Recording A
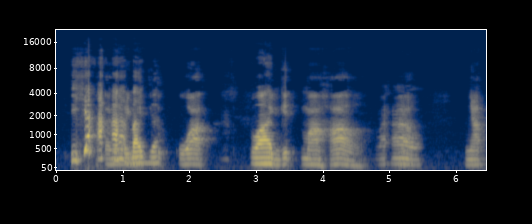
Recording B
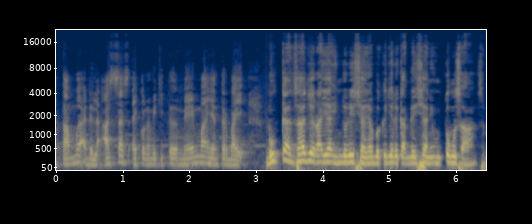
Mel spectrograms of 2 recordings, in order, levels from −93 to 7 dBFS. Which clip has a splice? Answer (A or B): B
